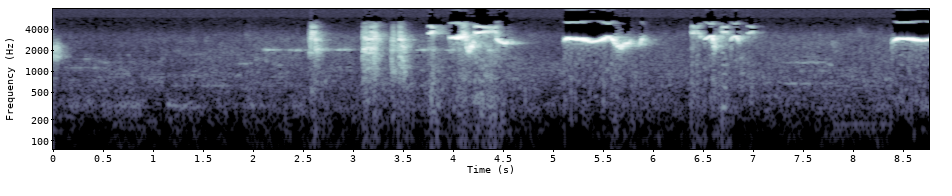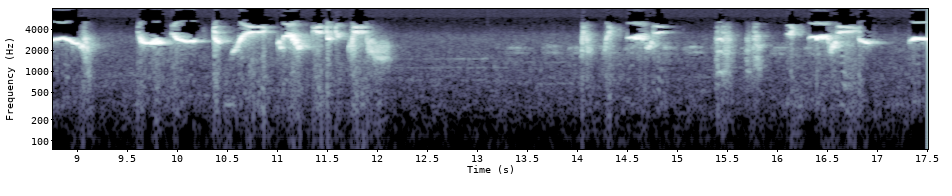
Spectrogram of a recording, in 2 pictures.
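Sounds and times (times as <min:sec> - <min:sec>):
oriental magpie-robin song: 0:02.1 - 0:07.1, 0:08.4 - 0:12.2, 0:14.0 - 0:17.4.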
